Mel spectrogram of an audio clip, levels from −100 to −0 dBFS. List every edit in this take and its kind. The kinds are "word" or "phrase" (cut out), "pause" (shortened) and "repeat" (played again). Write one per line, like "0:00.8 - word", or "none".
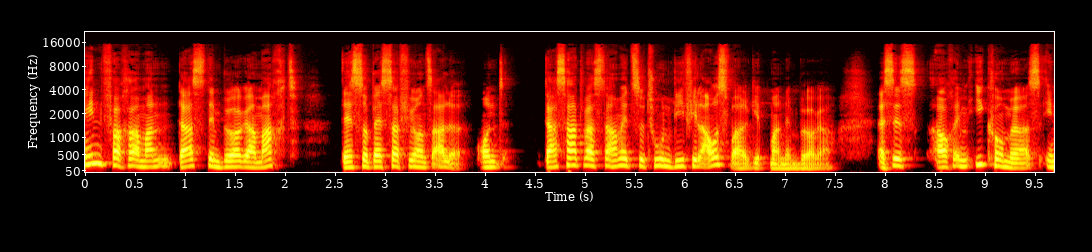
none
